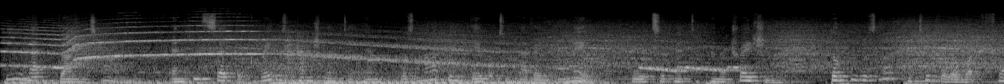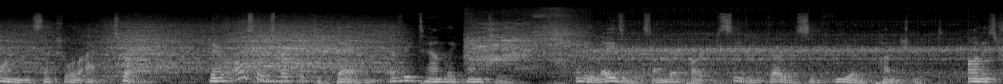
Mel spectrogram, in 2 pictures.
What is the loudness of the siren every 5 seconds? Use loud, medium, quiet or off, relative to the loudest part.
loud, loud, off, off.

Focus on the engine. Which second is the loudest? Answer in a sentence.
The loudest moment of the engine is at 13 seconds.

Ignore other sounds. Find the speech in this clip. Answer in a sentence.
The speech can be heard from 0.1 to 15.2 s and from 15.8 to 20.0 s.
